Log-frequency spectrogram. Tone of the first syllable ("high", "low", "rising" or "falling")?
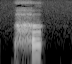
falling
